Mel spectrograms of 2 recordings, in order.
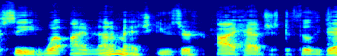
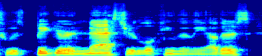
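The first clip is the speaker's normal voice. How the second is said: usual speaking voice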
